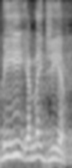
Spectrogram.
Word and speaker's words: benign: have to see that spelling for the b e n i g n bending actually we can pronounce it in another way benign we are also calling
